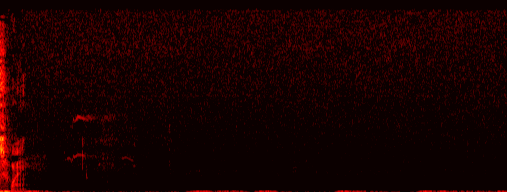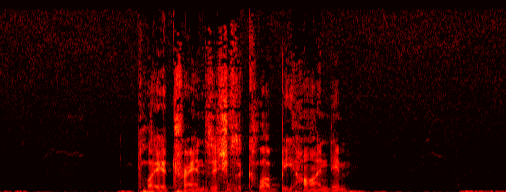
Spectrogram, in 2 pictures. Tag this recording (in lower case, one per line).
speech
